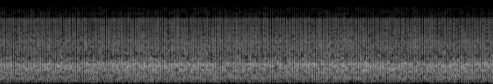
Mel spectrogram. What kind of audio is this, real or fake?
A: fake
